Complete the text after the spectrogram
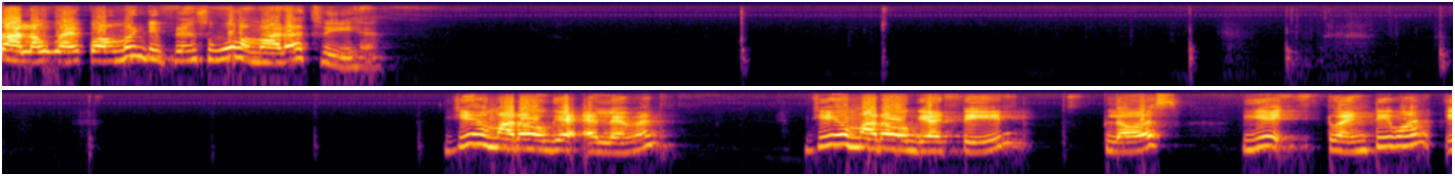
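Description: A woman speaks steadily and clearly into a close microphone, pausing at times.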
